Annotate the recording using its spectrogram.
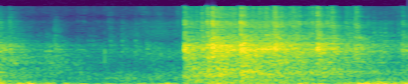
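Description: A handler's drawn-out, hissing "shoo", a herding command urging the cowdog on toward the cattle; it starts about a second in and lasts about a second.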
